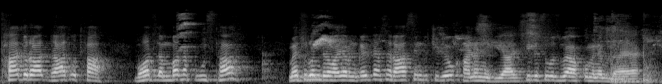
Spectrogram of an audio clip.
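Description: A man with a high voice talks fast and excitedly, firing off question after question as he vlogs. The audio is noisy, with steady background noise under him. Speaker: vlogger. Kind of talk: casual vlog chat.

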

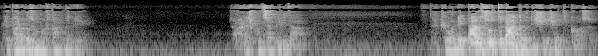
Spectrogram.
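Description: A man's voice: mid-range voice, fairly even intonation, normal speed, long pauses, natural voice. An actor in his twenties with a Neapolitan accent playing a bitter, angry young man in a dramatic scene. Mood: bitter, controlled. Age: 20s. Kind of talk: dramatic screen-acting monologue. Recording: roomy echo, faint background noise.

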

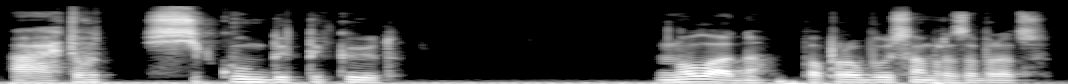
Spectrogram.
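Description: A low-pitched male gamer talks through a horror game in a casual, uneasy way. He mutters to himself nervously, with clearly audible game ambience and noise behind his voice. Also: steady tone, moderate pace, pushed and bright. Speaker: gamer, let's play host.

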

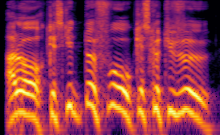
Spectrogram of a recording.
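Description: A man's voice: high-pitched, animated, moderate pace, breathy edge, pitched above the performer's own voice. A man playing a kind, worried old farmer in a children's story, coaxing and exclaiming in alarm. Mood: pleading. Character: kindly worried old farmer, fond of his goats. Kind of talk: storybook character voice.

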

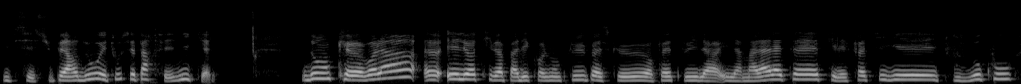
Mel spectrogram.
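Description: A middle-aged woman, a holistic coach, telling a rambling, animated story in a casual live stream. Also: medium pitch, moderate pace. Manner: rambling, chatty, animated retelling. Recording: dull lo-fi sound.

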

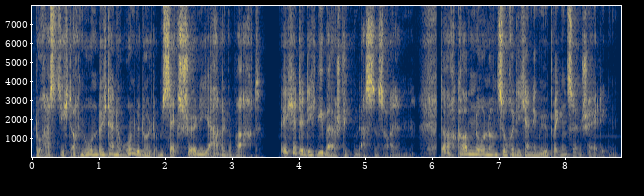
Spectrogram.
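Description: A man's voice: mid-range voice, huge pitch swings, normal speed, creaky, darkish tone, pitched above the performer's own voice. A man voicing a grumpy, impatient male spirit who scolds in a fairy tale reading. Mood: scolding.

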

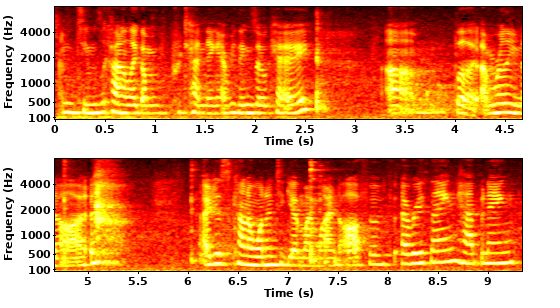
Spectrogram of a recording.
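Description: A woman's voice: fairly high pitch, steady tone, a little fast, slight background noise, low-quality recording. A young woman filming a casual eating vlog at home, talking candidly with lots of fillers between bites. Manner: chatty, filler-heavy, candid. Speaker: YouTuber. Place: at home, indoors.

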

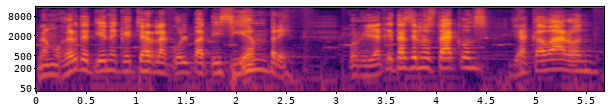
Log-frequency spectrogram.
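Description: A man's voice: a little high, moderate pace, creaky, pushed and bright, faint music behind. A man with a Mexican accent doing a stand-up comedy routine, acting out both sides of a couple's quarrel.

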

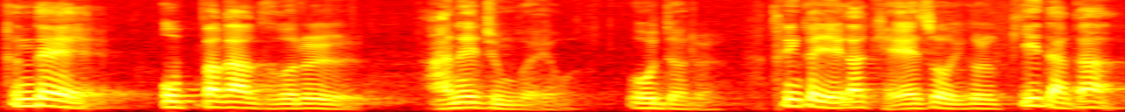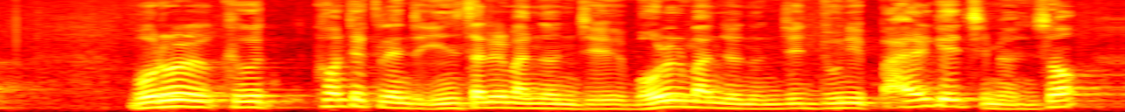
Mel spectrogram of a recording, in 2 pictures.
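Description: Gravelly, husky-voiced pastor preaching. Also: male voice, mid-range voice, animated, normal speed, mellow. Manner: conversational storytelling with rhetorical questions. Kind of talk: sermon.

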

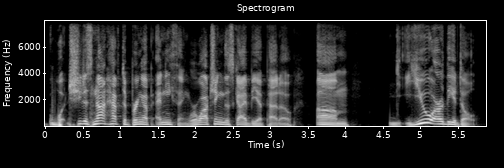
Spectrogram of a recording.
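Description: Animated young man ranting. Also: mid-range voice, fairly quick, dry recording, studio quality. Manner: exasperated, swearing, ranting. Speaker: streamer reacting to a video. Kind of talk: casual reaction commentary.

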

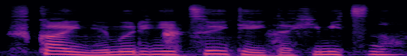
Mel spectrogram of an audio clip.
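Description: A woman voicing a calm, commanding duelist. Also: medium pitch, close to an everyday voice. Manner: composed, measured. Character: calm, commanding female duelist acting as game master. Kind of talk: Japanese game voice acting.

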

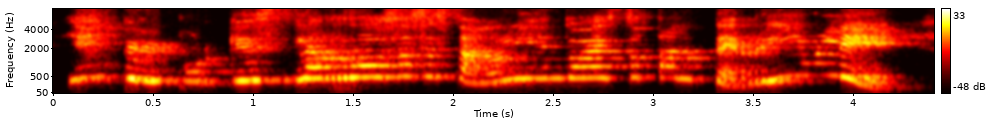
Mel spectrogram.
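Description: Fussy old grandfather, put on by a woman; high, exclaiming storybook voice with room echo. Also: sing-song, moderate pace, a little mellow. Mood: whiny dismay. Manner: exaggerated, exclaiming, whiny storytelling voice. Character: fussy old grandfather, baffled by a bad smell.

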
